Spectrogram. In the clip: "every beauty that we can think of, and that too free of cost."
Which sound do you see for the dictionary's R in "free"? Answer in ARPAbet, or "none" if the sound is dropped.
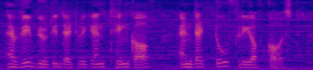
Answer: R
